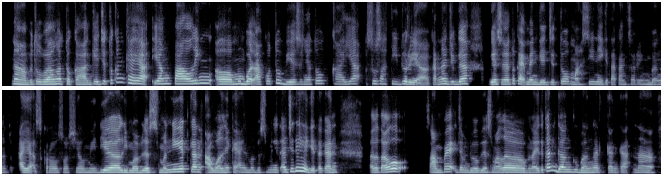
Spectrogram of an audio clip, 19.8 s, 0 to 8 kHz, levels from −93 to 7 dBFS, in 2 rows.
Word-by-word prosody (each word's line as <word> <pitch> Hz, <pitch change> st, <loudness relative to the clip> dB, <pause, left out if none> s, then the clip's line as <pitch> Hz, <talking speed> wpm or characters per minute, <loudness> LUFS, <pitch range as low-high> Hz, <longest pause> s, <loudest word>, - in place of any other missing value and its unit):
Nah 220 Hz, -4 st, +3 dB
betul 200 Hz, +4 st, -3 dB
banget 220 Hz, +2 st, +4 dB
tuh 230 Hz, -2 st, -4 dB
Kak, 195 Hz, -2 st, -1 dB
gadget 220 Hz, +4 st, -3 dB
tuh 290 Hz, -, -7 dB
kan 385 Hz, -, -7 dB
kayak 265 Hz, -6 st, +3 dB
yang 255 Hz, 0 st, +1 dB
paling, 255 Hz, +4 st, +3 dB
eee, 220 Hz, 0 st, +4 dB
membuat 235 Hz, 0 st, +3 dB
aku 225 Hz, +3 st, -2 dB
tuh 300 Hz, +2 st, -3 dB
biasanya 210 Hz, 0 st, -4 dB
tuh 270 Hz, 0 st, -5 dB
kayak 230 Hz, +2 st, -7 dB
susah 245 Hz, -3 st, -9 dB
tidur 230 Hz, -2 st, -2 dB
ya. 160 Hz, -6 st, -1 dB
Karena 220 Hz, +7 st, -1 dB
juga 225 Hz, +3 st, +2 dB, 0.3 s
biasanya 205 Hz, 0 st, +1 dB
tuh 260 Hz, -, -6 dB
kayak 230 Hz, -3 st, +1 dB
main 205 Hz, -1 st, -1 dB
gadget 185 Hz, 0 st, -6 dB
tuh 235 Hz, -1 st, -4 dB
masih 195 Hz, +3 st, -8 dB
nih, 205 Hz, -, -5 dB
kita 180 Hz, 0 st, -12 dB
kan 195 Hz, 0 st, -13 dB
sering 190 Hz, -2 st, -13 dB
banget 180 Hz, +1 st, -12 dB
tuh -, -, -51 dB
kayak 180 Hz, 0 st, 0 dB
scroll 180 Hz, +1 st, -10 dB
sosial 185 Hz, +1 st, -10 dB
media 205 Hz, +3 st, +5 dB
15 185 Hz, -1 st, +1 dB
menit 235 Hz, +6 st, +3 dB
kan 235 Hz, -2 st, +4 dB
awalnya 195 Hz, +1 st, 0 dB
kayak, -, -, -6 dB
ah -, -, -6 dB
15 200 Hz, +1 st, -10 dB
menit 205 Hz, 0 st, -8 dB
aja 225 Hz, -1 st, 0 dB
deh 325 Hz, -1 st, +6 dB
gitu 180 Hz, -1 st, -2 dB
kan, 190 Hz, +3 st, 0 dB, 0.5 s
tahu-tahu 200 Hz, +6 st, +5 dB, 0.5 s
sampai 195 Hz, +6 st, 0 dB
jam 205 Hz, 0 st, -6 dB
12:00 190 Hz, +1 st, -3 dB
malam. 200 Hz, 0 st, +3 dB
Nah 175 Hz, -, -1 dB
itu 185 Hz, +4 st, -3 dB
kan 335 Hz, +2 st, +4 dB
ganggu 225 Hz, -2 st, +3 dB
banget 200 Hz, 0 st, -4 dB
kan 180 Hz, -2 st, -9 dB
Kak, 180 Hz, +3 st, -7 dB
nah, 195 Hz, -3 st, -6 dB
205 Hz, 195 wpm, -22 LUFS, 190-230 Hz, 0.5 s, deh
